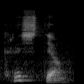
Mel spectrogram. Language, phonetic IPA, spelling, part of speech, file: Icelandic, [ˈkʰrɪstjaun], Kristján, proper noun, Is-Kristján.ogg
- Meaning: a male given name, equivalent to English Christian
